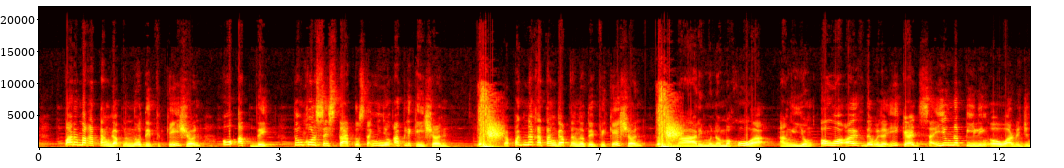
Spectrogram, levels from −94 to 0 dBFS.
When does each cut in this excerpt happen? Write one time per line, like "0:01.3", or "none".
none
